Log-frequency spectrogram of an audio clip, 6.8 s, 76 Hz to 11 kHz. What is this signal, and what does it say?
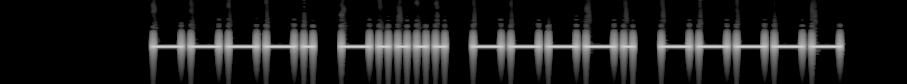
Morse code, heard as a keyed tone, about 17 wpm, 700 Hz. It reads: 9690
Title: Numbers - 4-Digit 17wpm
